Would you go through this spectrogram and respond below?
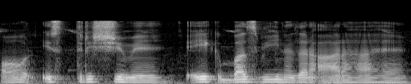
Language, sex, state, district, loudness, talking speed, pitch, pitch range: Hindi, male, Jharkhand, Palamu, -15 LUFS, 160 wpm, 105 Hz, 100-115 Hz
